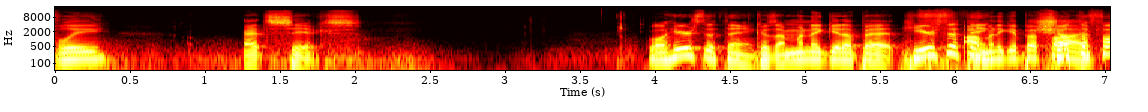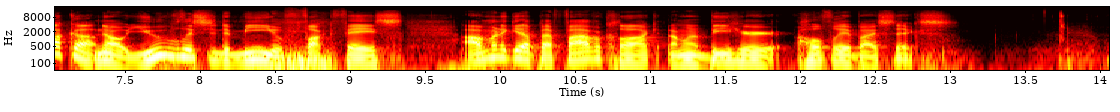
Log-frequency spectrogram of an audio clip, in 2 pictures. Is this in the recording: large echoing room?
no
